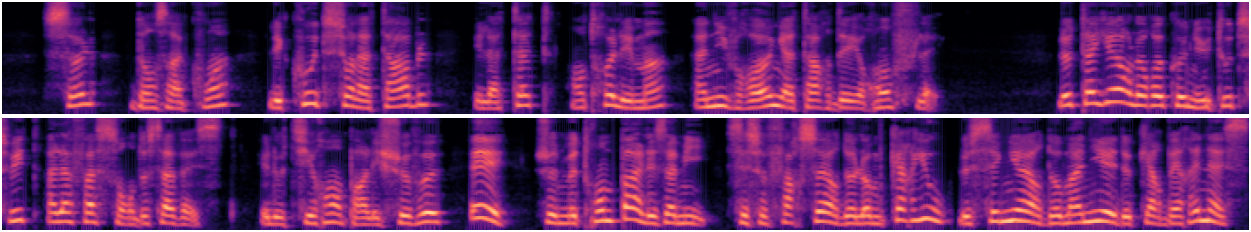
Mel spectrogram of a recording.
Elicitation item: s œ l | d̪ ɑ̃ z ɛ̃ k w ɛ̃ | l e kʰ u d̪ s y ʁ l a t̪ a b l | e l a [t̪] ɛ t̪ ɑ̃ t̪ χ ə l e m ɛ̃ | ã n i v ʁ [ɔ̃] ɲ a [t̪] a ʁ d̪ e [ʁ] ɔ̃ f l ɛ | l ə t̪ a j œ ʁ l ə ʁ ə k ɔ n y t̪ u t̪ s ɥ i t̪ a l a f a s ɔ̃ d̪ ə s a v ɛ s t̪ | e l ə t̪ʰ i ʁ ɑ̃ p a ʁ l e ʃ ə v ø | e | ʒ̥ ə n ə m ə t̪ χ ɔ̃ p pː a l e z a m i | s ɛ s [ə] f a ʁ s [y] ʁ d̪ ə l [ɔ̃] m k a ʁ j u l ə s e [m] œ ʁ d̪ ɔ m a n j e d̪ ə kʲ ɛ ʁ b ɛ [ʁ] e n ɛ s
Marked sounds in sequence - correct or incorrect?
correct, incorrect, correct, correct, correct, incorrect, incorrect, incorrect, correct

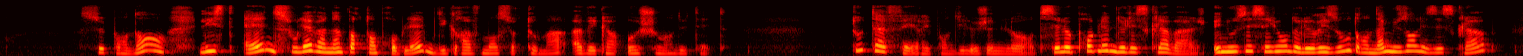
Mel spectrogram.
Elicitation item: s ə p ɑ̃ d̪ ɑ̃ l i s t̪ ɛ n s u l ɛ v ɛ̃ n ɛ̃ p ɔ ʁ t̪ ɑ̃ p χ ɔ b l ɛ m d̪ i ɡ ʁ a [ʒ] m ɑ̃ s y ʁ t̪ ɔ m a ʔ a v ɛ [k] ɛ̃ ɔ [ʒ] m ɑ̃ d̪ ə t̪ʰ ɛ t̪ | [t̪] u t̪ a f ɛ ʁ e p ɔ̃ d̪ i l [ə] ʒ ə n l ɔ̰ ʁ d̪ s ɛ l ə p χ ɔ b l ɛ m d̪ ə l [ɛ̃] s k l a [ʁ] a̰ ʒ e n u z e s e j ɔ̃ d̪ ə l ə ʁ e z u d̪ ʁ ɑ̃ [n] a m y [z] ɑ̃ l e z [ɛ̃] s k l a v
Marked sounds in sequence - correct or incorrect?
incorrect, correct, incorrect, correct, correct, incorrect, incorrect, correct, correct, incorrect

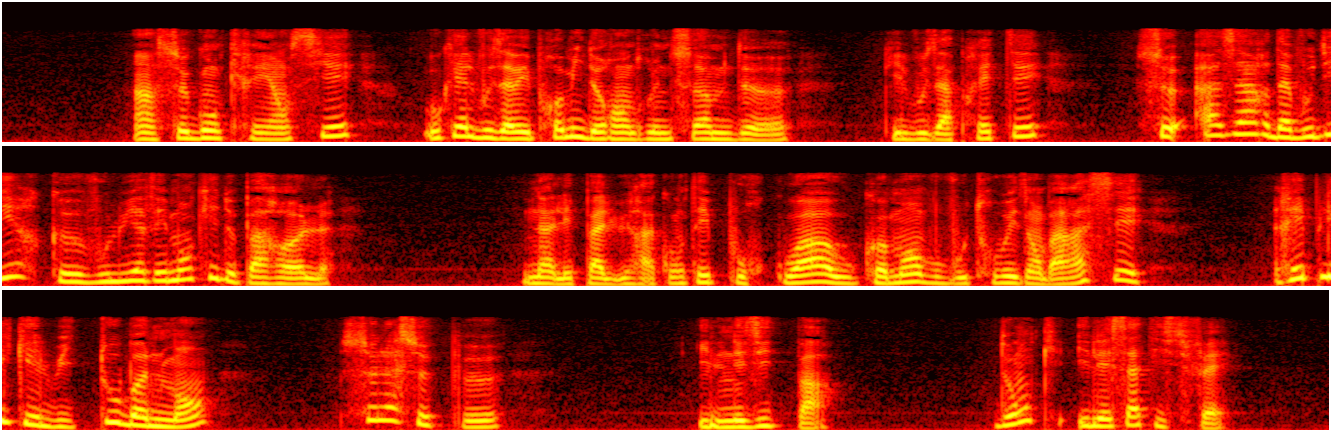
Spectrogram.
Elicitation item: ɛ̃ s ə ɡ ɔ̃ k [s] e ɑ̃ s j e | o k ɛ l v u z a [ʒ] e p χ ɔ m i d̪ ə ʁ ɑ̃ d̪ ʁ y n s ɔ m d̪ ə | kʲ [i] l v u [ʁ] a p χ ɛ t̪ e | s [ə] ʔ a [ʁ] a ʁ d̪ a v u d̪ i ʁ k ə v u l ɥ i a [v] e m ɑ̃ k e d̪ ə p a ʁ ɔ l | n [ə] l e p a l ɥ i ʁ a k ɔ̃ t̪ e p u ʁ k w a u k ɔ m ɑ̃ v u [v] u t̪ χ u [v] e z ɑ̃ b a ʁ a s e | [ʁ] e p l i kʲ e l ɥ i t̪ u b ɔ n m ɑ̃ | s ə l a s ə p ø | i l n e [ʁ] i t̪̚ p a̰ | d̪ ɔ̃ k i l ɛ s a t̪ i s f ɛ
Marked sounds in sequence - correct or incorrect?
incorrect, incorrect, correct, incorrect, correct, incorrect, correct, incorrect, correct, correct, correct, incorrect

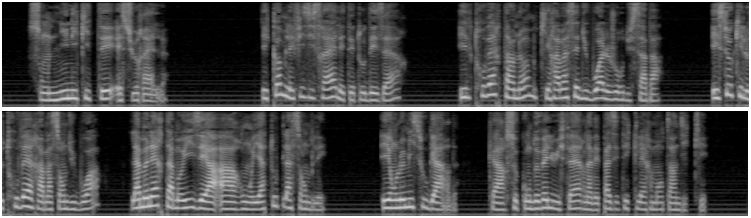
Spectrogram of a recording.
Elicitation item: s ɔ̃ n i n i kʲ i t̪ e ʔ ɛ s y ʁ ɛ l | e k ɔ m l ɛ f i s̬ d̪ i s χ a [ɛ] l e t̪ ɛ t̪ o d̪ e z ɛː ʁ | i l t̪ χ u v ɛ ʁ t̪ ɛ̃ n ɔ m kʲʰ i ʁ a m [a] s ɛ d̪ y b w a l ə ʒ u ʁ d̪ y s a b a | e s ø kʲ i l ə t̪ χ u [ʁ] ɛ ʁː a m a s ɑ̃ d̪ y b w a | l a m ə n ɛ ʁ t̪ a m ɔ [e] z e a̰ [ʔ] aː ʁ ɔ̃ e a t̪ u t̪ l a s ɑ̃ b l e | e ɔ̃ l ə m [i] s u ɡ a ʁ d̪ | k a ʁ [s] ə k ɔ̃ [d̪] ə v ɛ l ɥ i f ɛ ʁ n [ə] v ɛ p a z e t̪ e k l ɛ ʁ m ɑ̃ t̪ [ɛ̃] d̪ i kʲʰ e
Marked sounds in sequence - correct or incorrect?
correct, correct, incorrect, incorrect, correct, correct, correct, correct, incorrect, correct

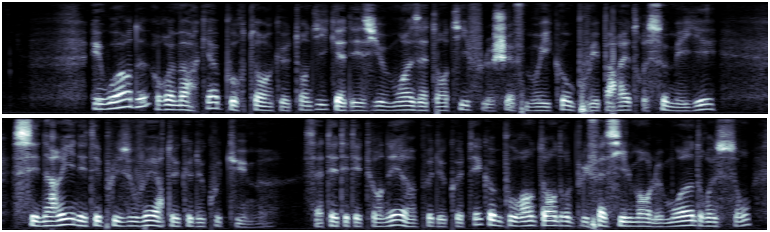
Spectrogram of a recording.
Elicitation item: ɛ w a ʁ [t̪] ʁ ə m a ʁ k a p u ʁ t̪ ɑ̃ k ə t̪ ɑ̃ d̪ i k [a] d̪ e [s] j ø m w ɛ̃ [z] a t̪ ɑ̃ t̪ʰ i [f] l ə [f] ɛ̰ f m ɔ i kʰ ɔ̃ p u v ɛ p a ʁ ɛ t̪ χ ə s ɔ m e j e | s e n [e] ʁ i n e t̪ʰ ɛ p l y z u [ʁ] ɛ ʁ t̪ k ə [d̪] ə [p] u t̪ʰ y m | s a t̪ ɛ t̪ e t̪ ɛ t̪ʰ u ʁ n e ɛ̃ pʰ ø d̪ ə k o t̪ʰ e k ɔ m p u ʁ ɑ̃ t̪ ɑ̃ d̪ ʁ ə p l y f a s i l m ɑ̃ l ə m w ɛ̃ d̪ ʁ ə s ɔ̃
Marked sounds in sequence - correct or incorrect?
incorrect, correct, incorrect, correct, correct, incorrect, incorrect, incorrect, correct, incorrect

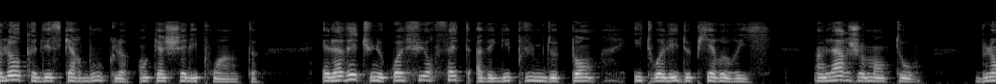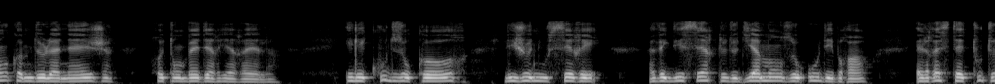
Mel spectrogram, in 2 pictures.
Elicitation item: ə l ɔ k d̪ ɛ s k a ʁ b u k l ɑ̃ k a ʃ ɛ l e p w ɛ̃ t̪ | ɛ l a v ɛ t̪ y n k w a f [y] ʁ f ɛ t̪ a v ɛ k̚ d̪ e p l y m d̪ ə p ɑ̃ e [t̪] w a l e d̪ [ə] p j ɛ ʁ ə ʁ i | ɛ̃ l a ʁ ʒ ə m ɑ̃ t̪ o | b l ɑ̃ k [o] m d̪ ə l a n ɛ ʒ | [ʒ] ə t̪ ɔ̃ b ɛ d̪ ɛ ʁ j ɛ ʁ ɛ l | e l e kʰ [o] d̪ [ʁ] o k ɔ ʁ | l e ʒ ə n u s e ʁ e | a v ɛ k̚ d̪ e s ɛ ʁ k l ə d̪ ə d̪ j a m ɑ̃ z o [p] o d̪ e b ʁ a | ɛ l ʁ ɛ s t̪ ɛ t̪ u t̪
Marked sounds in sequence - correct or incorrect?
correct, correct, correct, incorrect, incorrect, incorrect, incorrect, incorrect

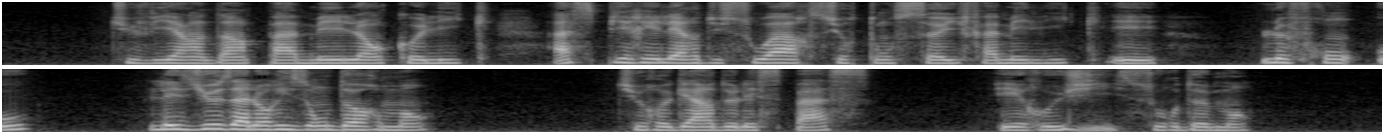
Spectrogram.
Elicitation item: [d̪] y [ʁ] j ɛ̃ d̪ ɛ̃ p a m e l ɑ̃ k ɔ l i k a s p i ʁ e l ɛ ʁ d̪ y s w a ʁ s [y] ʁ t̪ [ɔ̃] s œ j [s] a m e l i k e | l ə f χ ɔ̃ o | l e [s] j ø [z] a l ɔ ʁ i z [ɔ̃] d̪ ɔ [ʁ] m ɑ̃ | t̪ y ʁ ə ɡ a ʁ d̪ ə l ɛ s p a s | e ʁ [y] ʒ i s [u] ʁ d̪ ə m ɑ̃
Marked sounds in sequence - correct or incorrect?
incorrect, incorrect, correct, correct, incorrect, incorrect, correct, correct, correct, correct, correct

